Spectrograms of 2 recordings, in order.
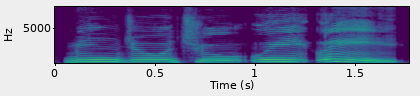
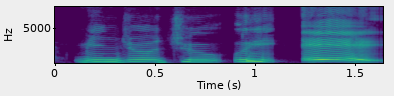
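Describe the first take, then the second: First: The final particle is pronounced 'ui'. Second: The final particle is pronounced 'e'. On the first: "의도 되고" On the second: "에도 되니까"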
